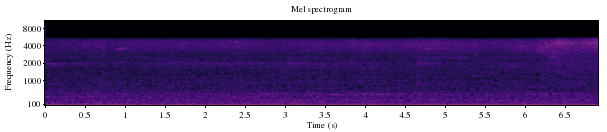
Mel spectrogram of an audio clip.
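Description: Steady, deep rumble of a moving passenger train heard from inside the carriage, slowed to a third of its speed.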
